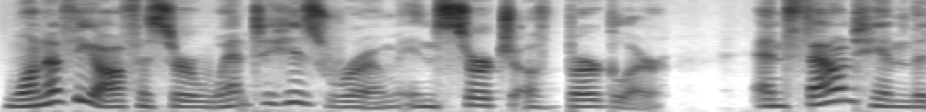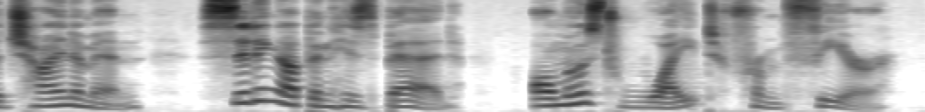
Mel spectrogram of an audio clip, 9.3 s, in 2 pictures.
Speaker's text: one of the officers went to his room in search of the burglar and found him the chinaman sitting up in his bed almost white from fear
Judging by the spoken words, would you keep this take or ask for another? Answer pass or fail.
fail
